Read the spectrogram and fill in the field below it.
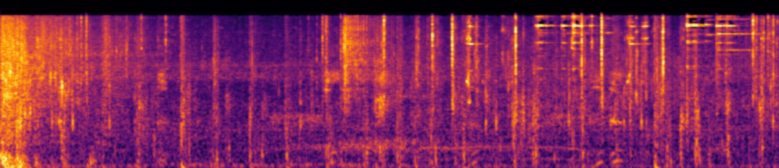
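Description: Footsteps crunch through dry leaves and brush.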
